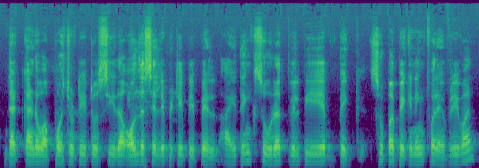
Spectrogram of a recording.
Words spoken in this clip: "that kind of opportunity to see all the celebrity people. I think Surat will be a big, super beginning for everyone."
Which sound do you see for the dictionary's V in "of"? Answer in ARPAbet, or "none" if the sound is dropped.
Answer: V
